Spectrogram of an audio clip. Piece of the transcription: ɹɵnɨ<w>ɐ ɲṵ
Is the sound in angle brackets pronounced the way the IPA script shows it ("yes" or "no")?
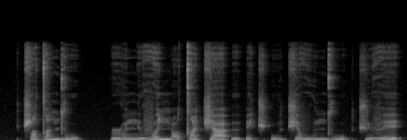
no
